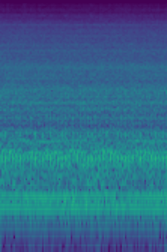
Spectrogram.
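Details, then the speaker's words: Saab just started in neutral; steady even idle with a very faint light repetitive tick heard by the owner; otherwise nothing heavy or irregular, sounds as it should. "It sounds like it should do, in all honesty. It doesn't sound bad at all."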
